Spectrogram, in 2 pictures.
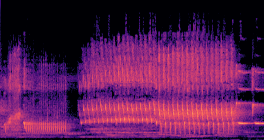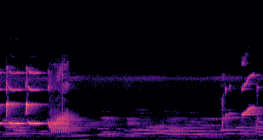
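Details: Vigorous canary song with long rolls: a harsh buzzy note, then a sustained rapid trill, short repeated high notes and a final slur before the singing fades into quiet faint chirps.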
